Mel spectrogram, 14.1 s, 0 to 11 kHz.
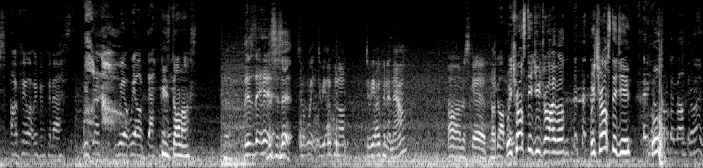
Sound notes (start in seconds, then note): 11.2 laughing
